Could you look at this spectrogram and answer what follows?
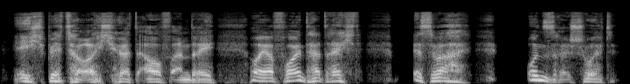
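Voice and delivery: slow, high, shaky pleading; trembling voice. A narrator's reading. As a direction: beg through a trembling voice in pain. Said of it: "mit zitternder Stimme fortfuhr".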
